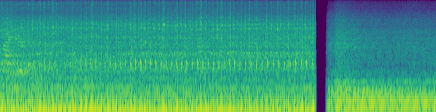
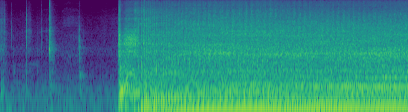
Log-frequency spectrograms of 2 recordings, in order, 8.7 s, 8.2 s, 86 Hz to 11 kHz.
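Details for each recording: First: 1949 Ferguson TO20 gas tractor with points ignition, before tune-up and electronic ignition conversion, new battery: loud lumpy uneven idle; running really rich, misfiring, plugs or carburetor suspected. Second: Ferguson TO20 tractor after points-to-electronic ignition conversion; a few clicks, then it catches and settles into a steady, even idle, now running on all four cylinders instead of one: normal idle.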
